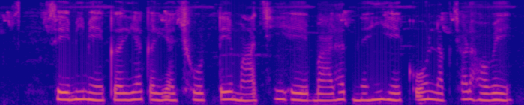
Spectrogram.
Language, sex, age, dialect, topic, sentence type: Chhattisgarhi, female, 18-24, Northern/Bhandar, agriculture, question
